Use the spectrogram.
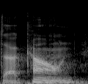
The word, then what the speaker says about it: koan: That's pronounced koan, sort of. It's K-O-A-N. If Melissa was here, she'd tell us exactly how to pronounce it. It's a phonetic. It doesn't really translate to how we would pronounce it.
